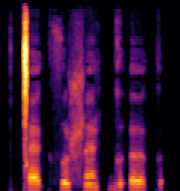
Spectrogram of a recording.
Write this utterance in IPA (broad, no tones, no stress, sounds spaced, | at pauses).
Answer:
ǀ æ k θ o ʂ æ̃ k ɡ ɵ ʔ œ k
